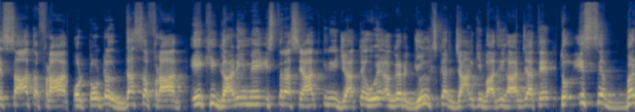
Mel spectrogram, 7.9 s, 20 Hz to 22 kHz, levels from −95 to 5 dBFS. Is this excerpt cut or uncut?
cut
